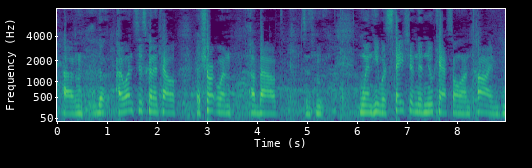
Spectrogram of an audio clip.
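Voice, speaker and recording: Speaking at a very slow pace, a man has a fairly high pitch and fairly even intonation. There is noticeable background noise along with audible room echo. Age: 50s. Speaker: literacy teacher. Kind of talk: oral history interview. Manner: hesitant, with fillers.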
